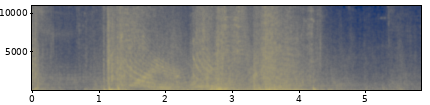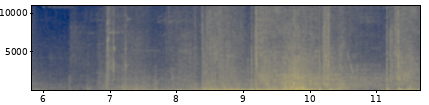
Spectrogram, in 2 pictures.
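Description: Glowing energy whooshes and crackles.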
